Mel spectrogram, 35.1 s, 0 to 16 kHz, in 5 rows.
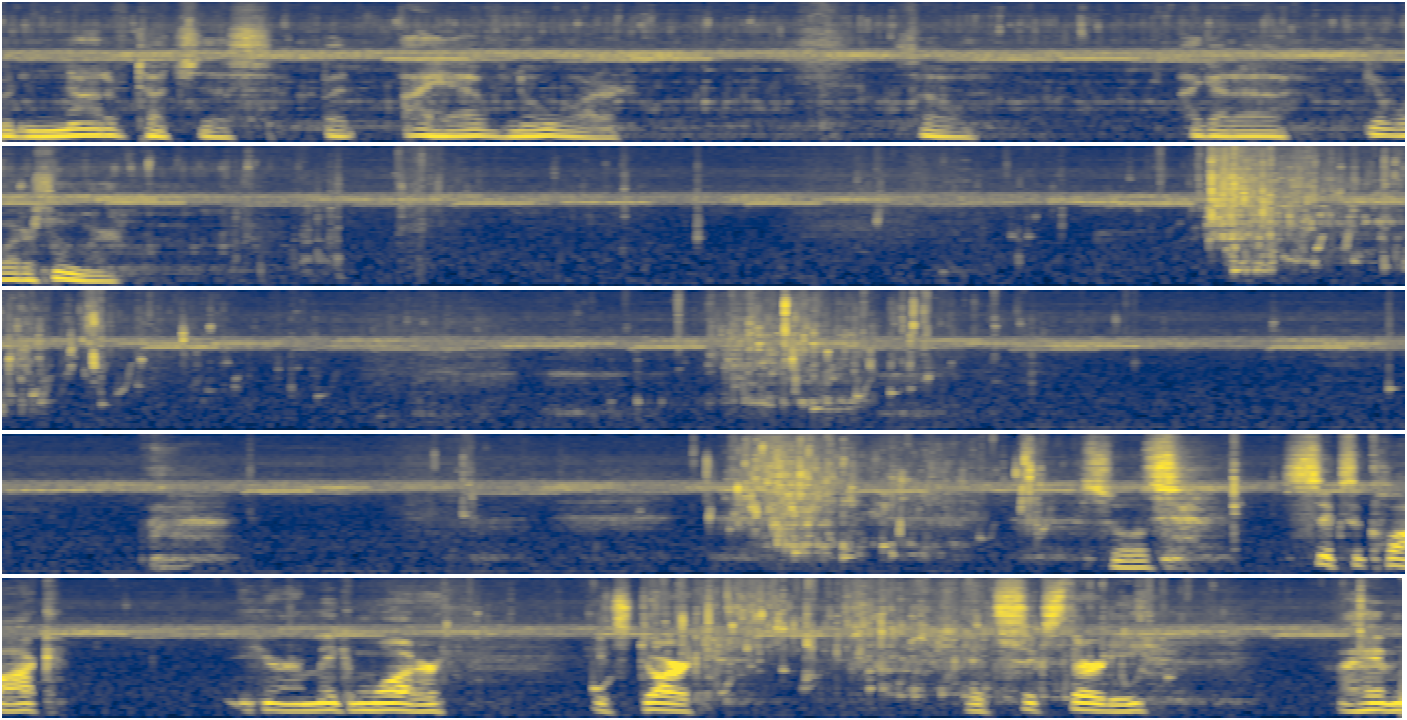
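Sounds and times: water trickling into a bag: 0.0 - 10.3, 11.3 - 19.7, 24.6 - 27.1, 29.8 - 34.2
high insect drone: 0.0 - 35.0.

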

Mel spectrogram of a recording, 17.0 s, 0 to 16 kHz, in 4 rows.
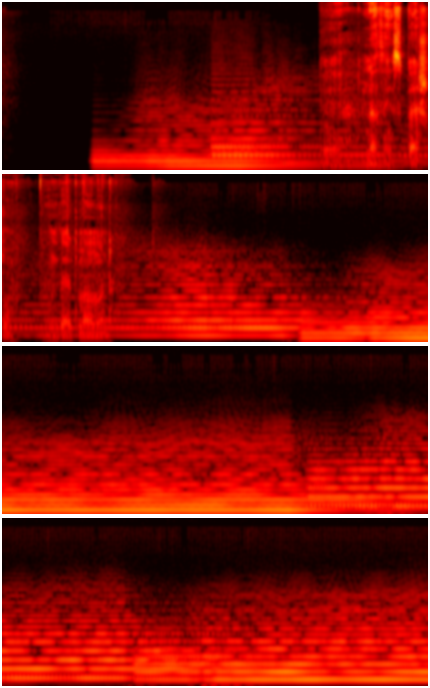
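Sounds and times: synthesizer pad chords: 0.9 - 17.0.

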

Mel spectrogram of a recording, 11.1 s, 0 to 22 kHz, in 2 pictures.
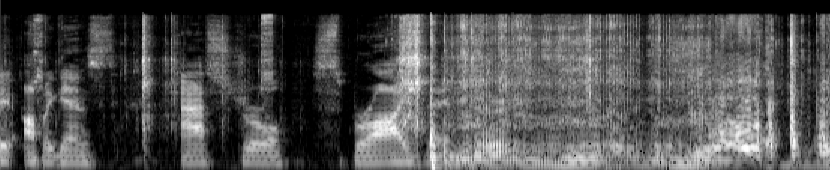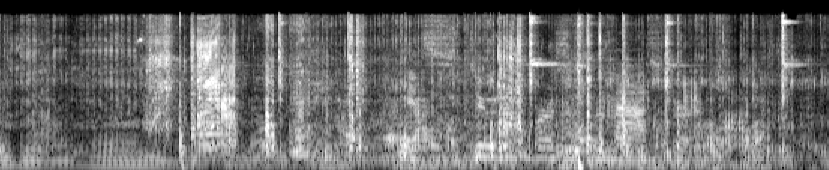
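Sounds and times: spinning tops whirring: 2.8 - 11.0
loud scraping burst: 2.9 - 11.0
tops clacking: 6.4 - 11.0.

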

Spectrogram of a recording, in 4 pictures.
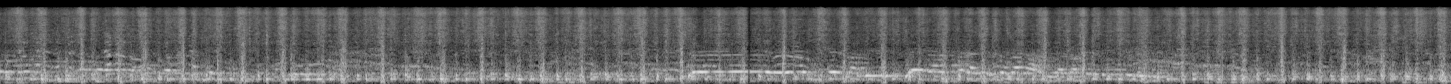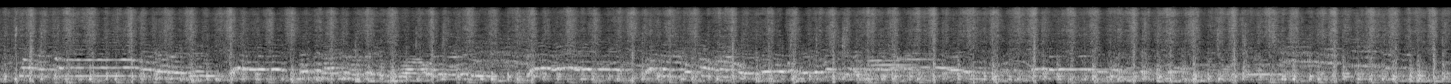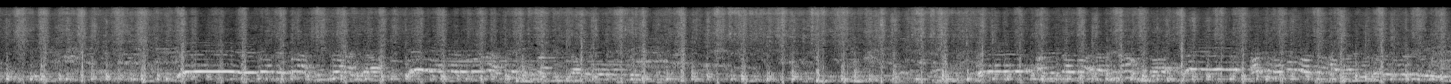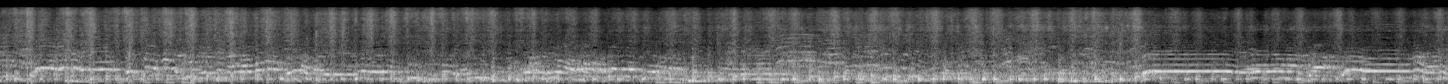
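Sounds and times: fast shaker rattle: 0.0 - 58.0
group of voices singing: 0.0 - 58.0.

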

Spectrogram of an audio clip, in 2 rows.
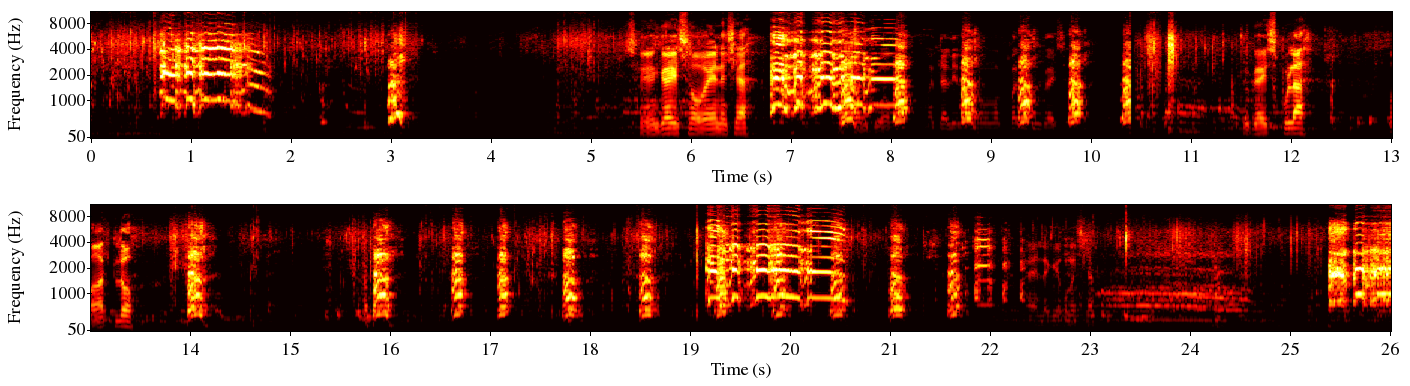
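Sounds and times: roosters clucking: 0.0 - 26.0
rooster crowing: 0.7 - 1.9, 6.8 - 8.2, 19.2 - 22.2, 23.2 - 24.7, 25.4 - 26.0.

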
